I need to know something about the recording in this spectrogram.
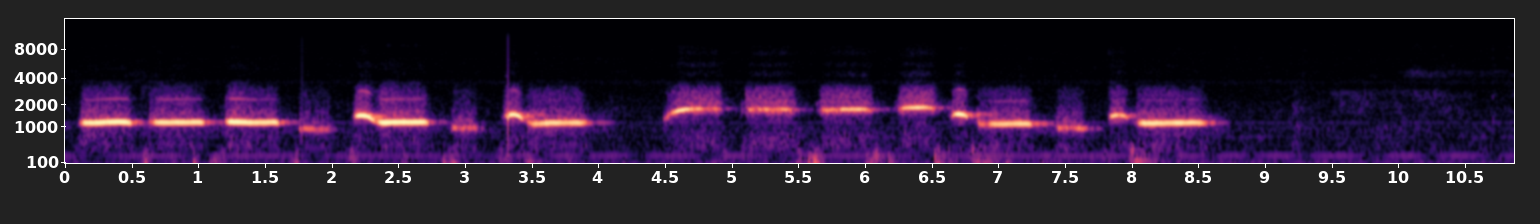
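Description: A person whistling a tune of about fifteen breathy notes, mostly held on one or two pitches, with a few short upward slides into the notes. The whistling stops near the end.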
